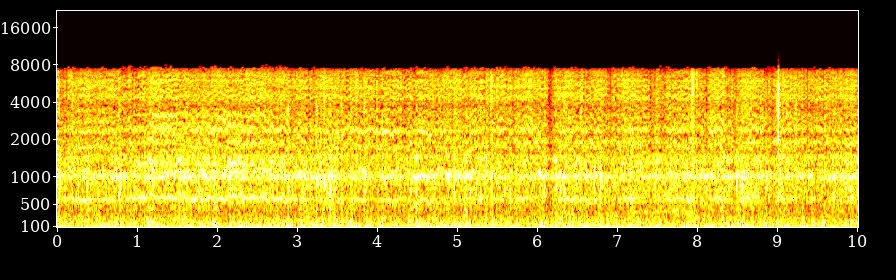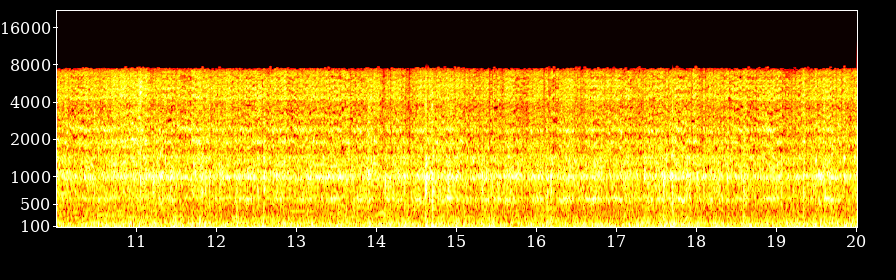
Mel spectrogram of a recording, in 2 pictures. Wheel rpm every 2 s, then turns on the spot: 160, 150, 160, 160, 160, 160, 160, 160, 160, 170.
none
